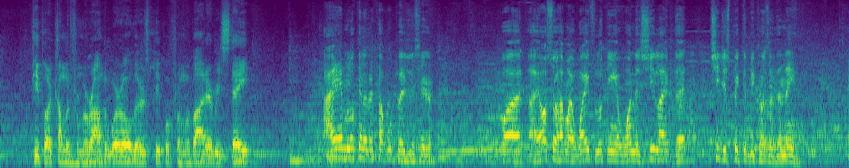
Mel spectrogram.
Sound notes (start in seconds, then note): none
